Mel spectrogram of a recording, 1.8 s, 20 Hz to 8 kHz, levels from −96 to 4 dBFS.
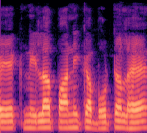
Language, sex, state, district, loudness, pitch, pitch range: Hindi, male, Jharkhand, Palamu, -15 LUFS, 145 Hz, 140-150 Hz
